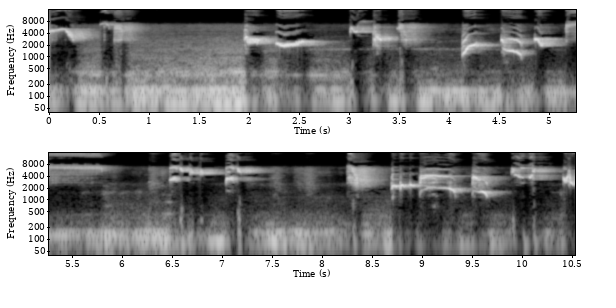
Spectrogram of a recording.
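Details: Orange-headed thrush singing at night while bathing, a continuous rolling 'ngeroll' song of varied whistled phrases, sharp chirps and rising and falling notes in quick bursts, with a low rumbling hum underneath at the start.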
